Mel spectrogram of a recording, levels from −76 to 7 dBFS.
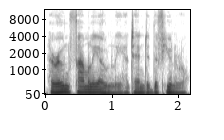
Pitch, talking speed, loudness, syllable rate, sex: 100 Hz, 190 wpm, -15 LUFS, 7.0 syllables/s, male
